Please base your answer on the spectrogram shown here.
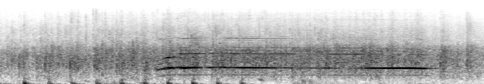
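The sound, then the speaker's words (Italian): Studio audience applause greeting two guests, loud and continuous, with rhythmic low thumps through the first half and a few whistle-like tones riding above the clapping. “Un applauso, un applauso.”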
